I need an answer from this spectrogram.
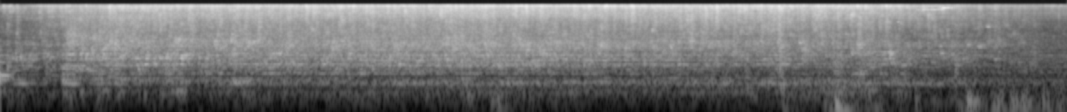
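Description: A toilet is flushed, with a loud, continuous rush of gushing water that holds steady for about ten seconds and then begins to ease off.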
